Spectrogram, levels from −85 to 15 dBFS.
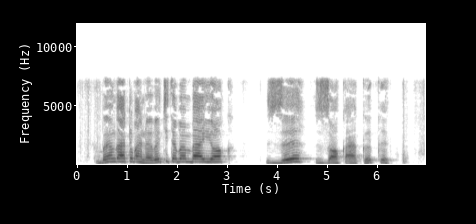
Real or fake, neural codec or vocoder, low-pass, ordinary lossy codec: real; none; 7.2 kHz; MP3, 48 kbps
